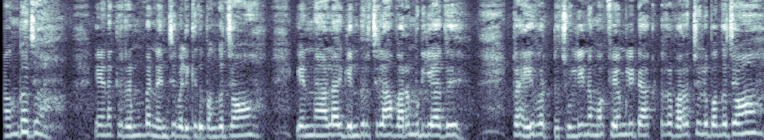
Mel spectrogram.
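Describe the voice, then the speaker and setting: A man's voice: fairly high pitch, flat delivery, brisk, mellow, a little hiss or hum, lightly acted. A man voicing a rich, dramatic older businessman in a cartoon comedy, groaning and lamenting in a Tirunelveli Tamil accent.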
